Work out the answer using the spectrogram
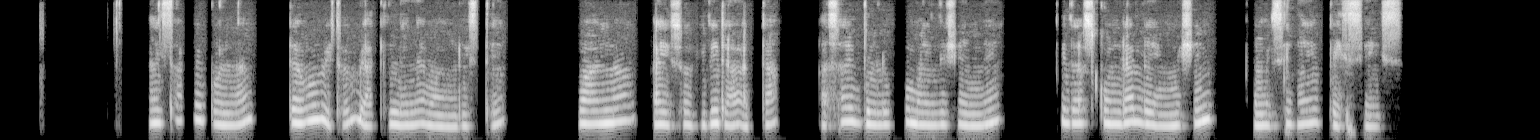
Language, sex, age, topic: Gamo, female, 18-24, government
